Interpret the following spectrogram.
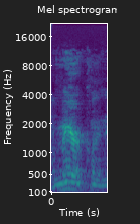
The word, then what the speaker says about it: Märklin: started getting into doing Markland, or Märklin if you're German. Märklin's the correct pronunciation, but but I'm Southern, so it's Markland.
